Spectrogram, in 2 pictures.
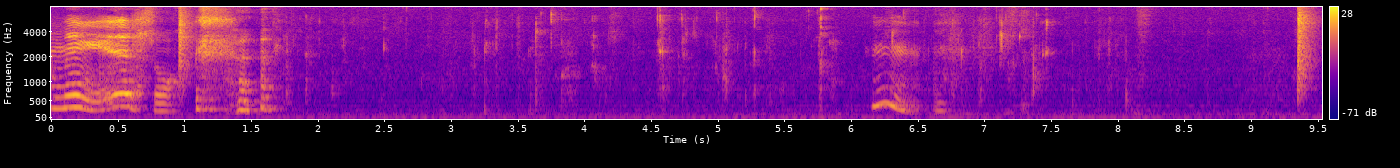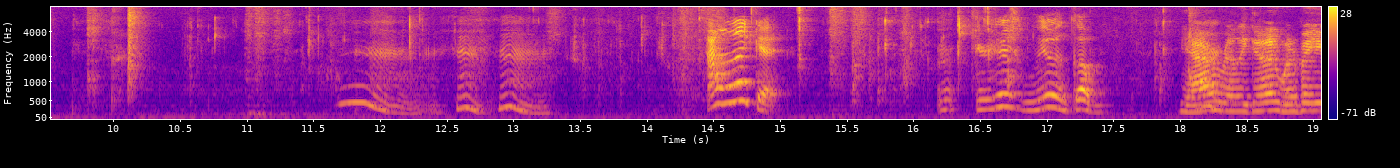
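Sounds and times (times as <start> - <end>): chewing soft candy: 1.7 - 8.8, 9.7 - 17.0
person humming mmm: 6.1 - 6.9, 11.6 - 13.4.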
